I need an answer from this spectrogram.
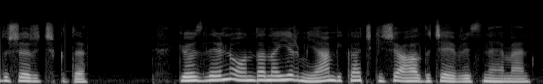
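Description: A man narrates an audiobook in a steady, measured way. His voice sits slightly high but sounds dark and mellow. The recording is dry and a little dull. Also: dry recording.

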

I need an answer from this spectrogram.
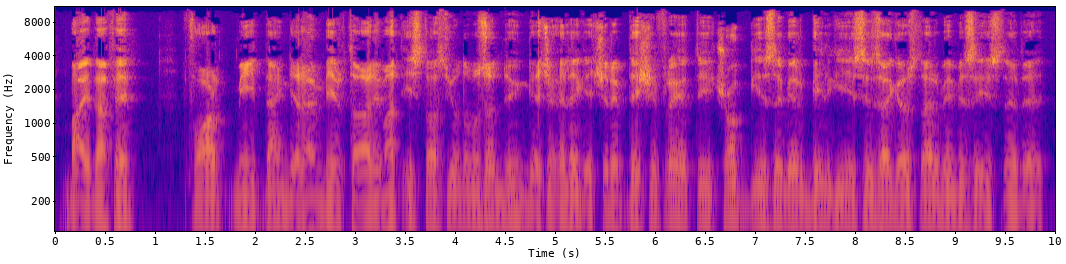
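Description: A man voicing a calm, formal male intelligence officer giving a briefing in a spy audiobook. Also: fairly low pitch, moderate pace.

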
